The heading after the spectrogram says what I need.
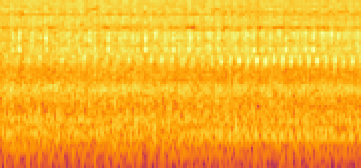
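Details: Kawasaki Blitz motorcycle after rebuild: steady, even single-cylinder idle with a light fast ticking, said to come from the air filter, and no knock; engine healthy.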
